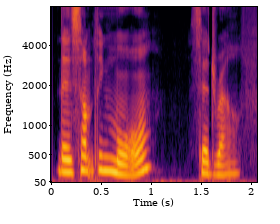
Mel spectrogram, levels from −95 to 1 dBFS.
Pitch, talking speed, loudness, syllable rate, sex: 200 Hz, 145 wpm, -17 LUFS, 5.1 syllables/s, female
